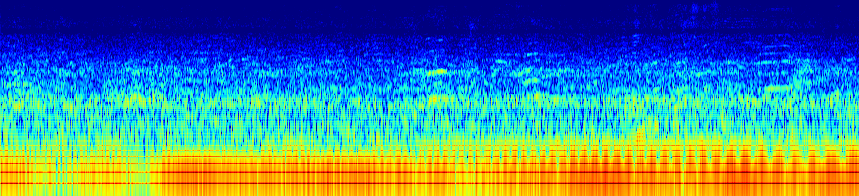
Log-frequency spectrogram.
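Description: A steady low hum under a dense wash of street noise, with faint voices in the background.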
